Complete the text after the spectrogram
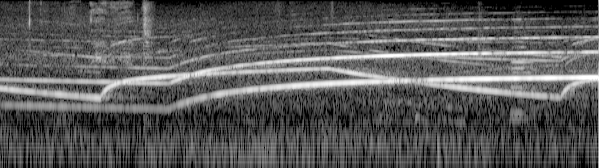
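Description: A vehicle fire roars and crackles.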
